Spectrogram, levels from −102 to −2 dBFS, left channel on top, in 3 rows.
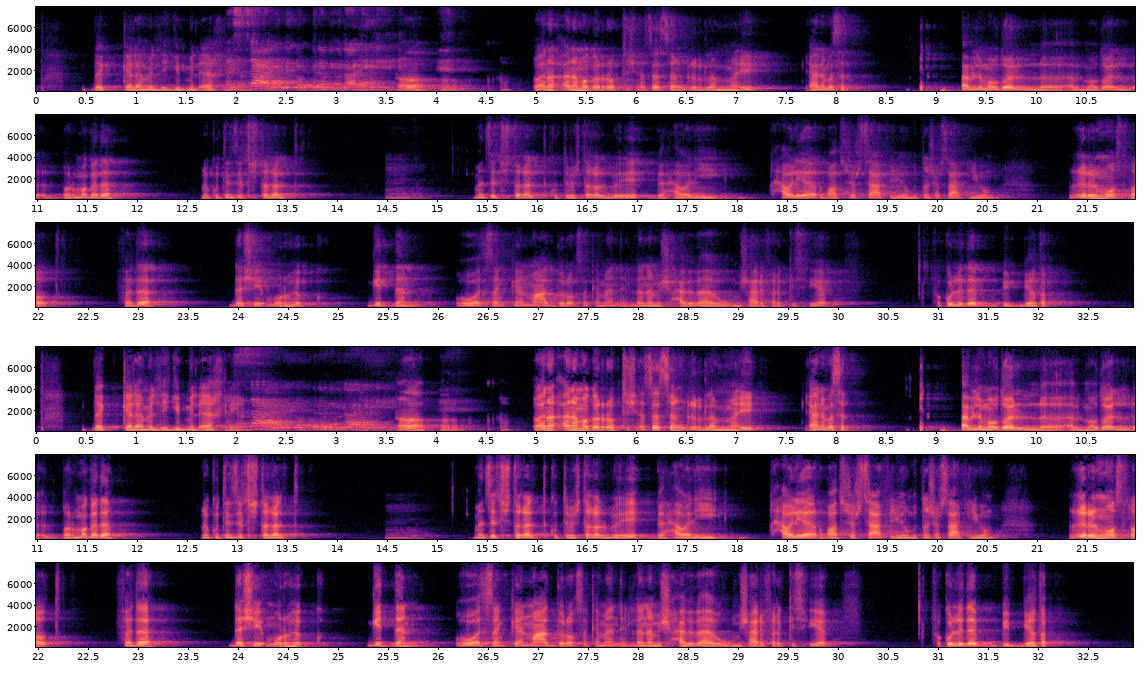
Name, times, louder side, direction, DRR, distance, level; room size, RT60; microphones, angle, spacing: voice 1, 0.6-2.1 3.6-4.2 4.6-4.7 5.0-7.2 7.7-8.1 9.3-11.8 12.7-13.5 15.4-18.1 18.3-20.6 21.3-22.1 22.9-23.2 23.9-24.7 25.3-25.9 26.2-29.9 31.1-32.1, right 4 dB, 75° right, 11 dB, 0.8 m, -28 dB
voice 2, 1.9-3.7 4.0-4.2 14.5-14.8 21.6-21.9, left 1 dB, 50° left, 3 dB, 7.7 m, -37 dB
26.0 x 11.0 x 9.9 m, 0.83 s
head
